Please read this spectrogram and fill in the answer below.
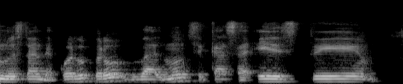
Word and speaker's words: Balmont: le cambia el nombre que dice se debe pronunciar balmón además de esto eh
